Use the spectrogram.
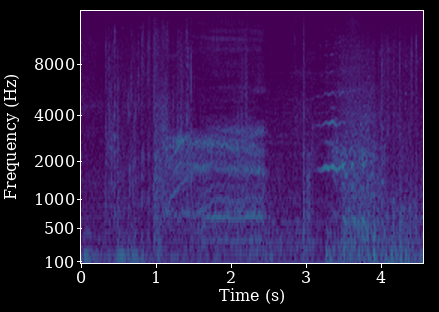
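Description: A horse in the video game The Witcher 3 gives a loud drawn-out whinny, then after a short pause a second shriller neigh with snorting and hoof clatter, close and alone.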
